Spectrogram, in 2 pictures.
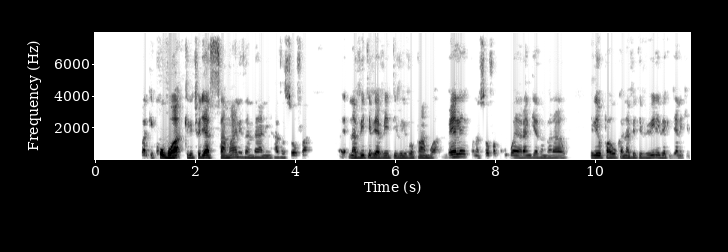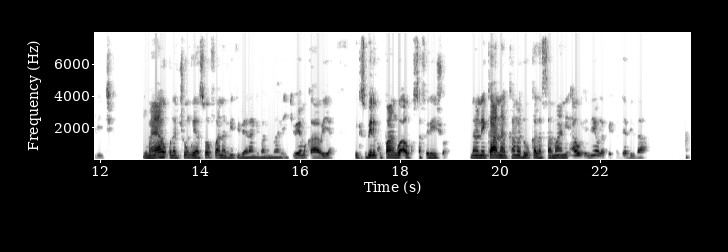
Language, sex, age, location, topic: Swahili, male, 25-35, Dar es Salaam, finance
